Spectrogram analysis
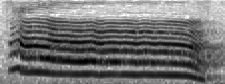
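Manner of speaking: high tantrum yell; kid yelling as loud as he can. Acted. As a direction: let out a big high kid's yell. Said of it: "yelled as loud as he could".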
